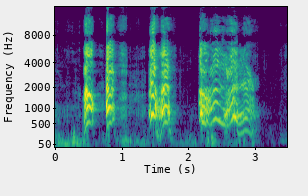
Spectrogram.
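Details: A French Bulldog puppy overexcited while playing with her new stick gives three sharp, high barks followed by a long wavering, yodelling whine.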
